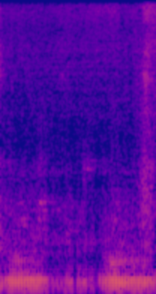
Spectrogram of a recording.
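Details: House cat waking its owner with a deep, rumbling purr, loud and pulsing, pausing briefly for a breath midway, then resuming just as strongly.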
